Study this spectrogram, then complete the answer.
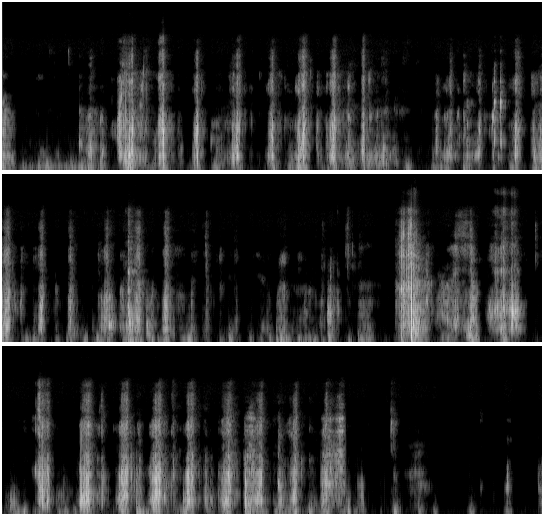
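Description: Close, crunchy chewing and biting of a spicy Thai glass noodle salad with blanched shrimp and naem fermented pork, in steady irregular bursts with short pauses.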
